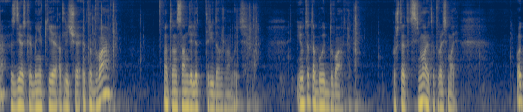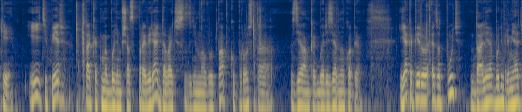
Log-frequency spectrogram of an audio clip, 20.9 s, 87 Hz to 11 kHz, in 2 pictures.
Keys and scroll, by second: 2.1 ctrl+s, 4.9 ctrl+s, 6.9 ctrl+s, 11.9 ctrl+c, 15.5 ctrl+v, 18.8 ctrl+c.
